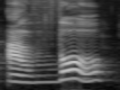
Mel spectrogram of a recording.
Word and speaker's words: avô: A palavra avô com acento circunflexo refere-se ao pai da sua mãe ou do seu pai. A pronúncia dessa palavra é feita com o fechado.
